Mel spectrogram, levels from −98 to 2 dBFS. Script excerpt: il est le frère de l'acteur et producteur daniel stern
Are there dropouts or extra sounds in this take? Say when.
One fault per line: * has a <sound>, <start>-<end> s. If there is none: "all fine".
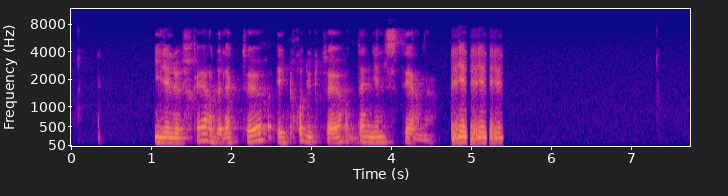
* has a laugh, 4.8-5.4 s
